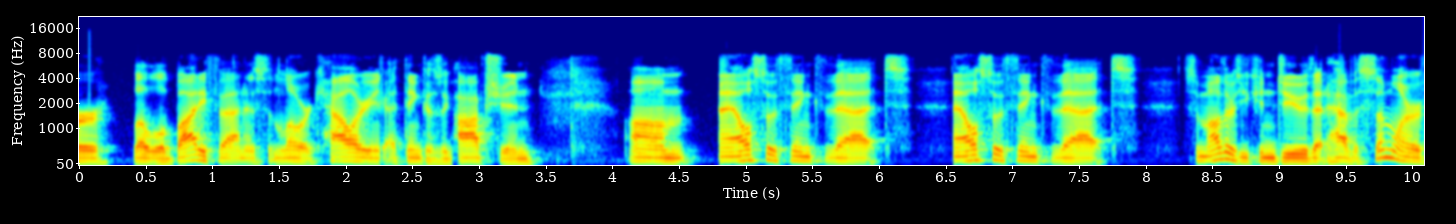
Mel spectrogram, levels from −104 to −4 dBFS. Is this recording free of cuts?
no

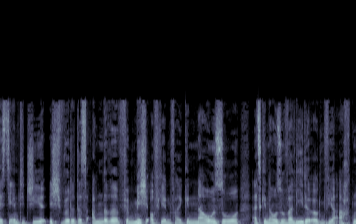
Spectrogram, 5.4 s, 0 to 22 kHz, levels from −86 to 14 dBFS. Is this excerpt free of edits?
yes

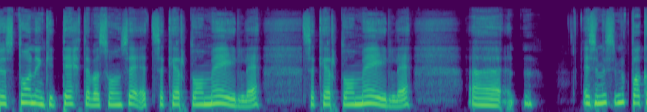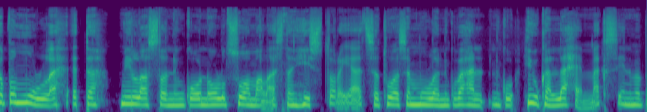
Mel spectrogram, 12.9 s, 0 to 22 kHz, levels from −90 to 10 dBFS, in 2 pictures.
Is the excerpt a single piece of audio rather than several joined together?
no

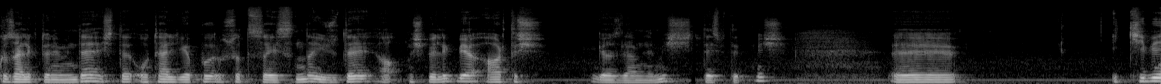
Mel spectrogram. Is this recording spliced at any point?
no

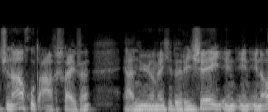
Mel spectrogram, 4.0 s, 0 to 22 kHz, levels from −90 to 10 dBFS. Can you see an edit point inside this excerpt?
no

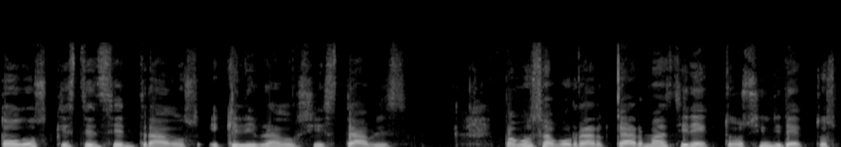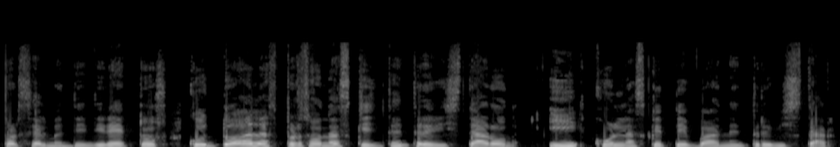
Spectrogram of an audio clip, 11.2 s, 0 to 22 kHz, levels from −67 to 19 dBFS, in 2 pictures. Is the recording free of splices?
no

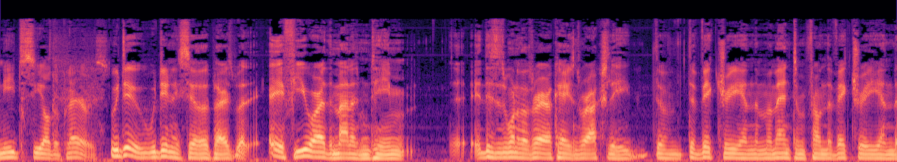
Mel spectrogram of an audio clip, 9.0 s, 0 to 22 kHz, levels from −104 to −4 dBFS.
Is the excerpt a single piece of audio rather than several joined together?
yes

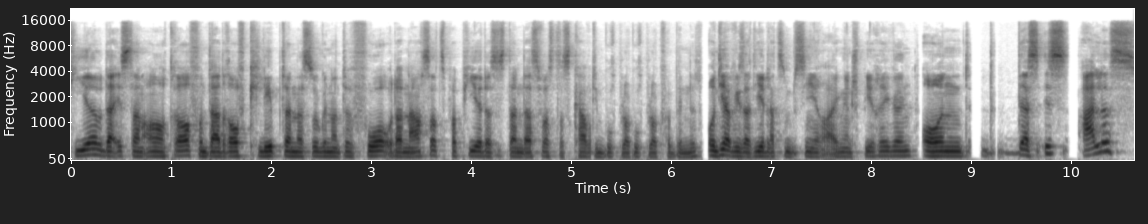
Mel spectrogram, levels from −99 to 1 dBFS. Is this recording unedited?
no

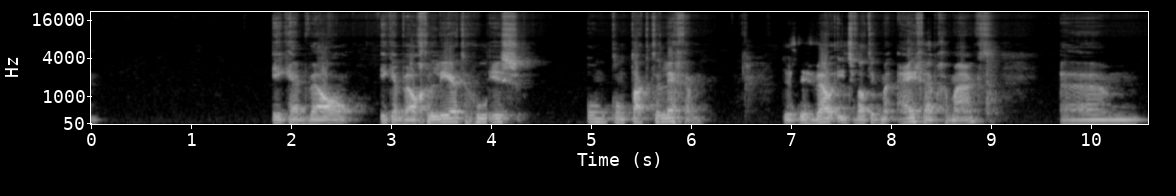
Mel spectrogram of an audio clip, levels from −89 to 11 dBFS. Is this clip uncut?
no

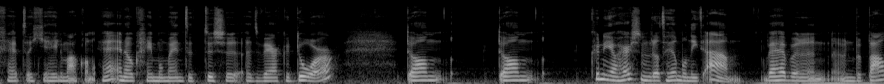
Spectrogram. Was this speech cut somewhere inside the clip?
yes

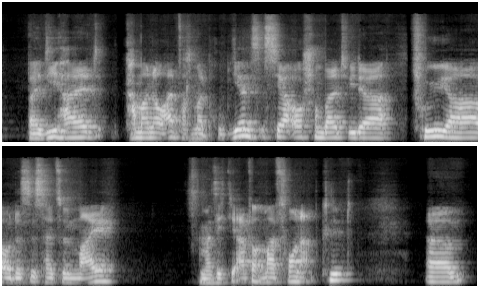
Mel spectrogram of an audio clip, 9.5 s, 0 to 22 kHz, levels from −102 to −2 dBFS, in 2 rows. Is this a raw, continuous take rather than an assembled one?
no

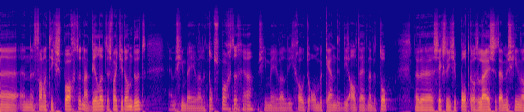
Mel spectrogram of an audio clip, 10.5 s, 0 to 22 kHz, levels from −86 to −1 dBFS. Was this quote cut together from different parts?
no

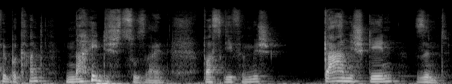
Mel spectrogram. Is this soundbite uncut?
no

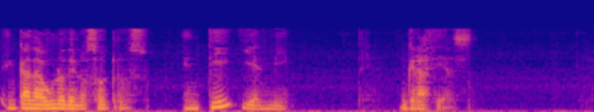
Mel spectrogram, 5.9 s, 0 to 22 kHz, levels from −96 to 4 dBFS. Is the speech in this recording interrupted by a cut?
no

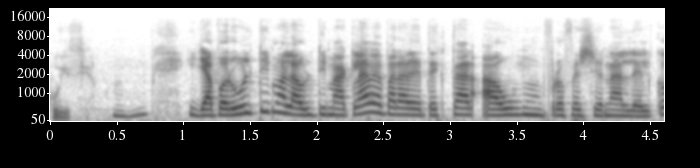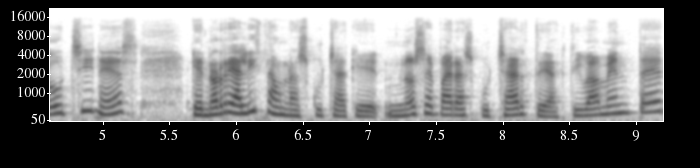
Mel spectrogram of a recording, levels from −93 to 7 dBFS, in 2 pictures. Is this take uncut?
no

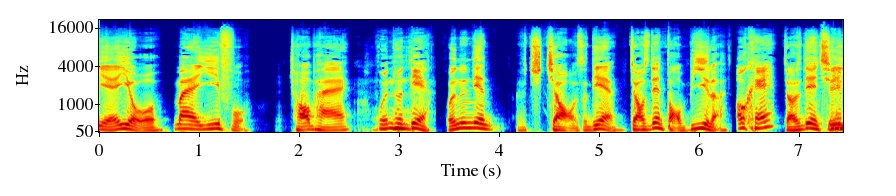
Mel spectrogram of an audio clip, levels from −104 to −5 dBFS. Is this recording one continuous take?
no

